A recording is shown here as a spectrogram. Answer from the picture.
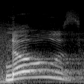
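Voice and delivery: "Nose!" called out high and bright; modeling the word. Shown as a demonstration. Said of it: "I want you to say nose".

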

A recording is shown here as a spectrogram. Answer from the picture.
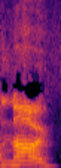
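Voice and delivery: ordinary delivery, nothing marked

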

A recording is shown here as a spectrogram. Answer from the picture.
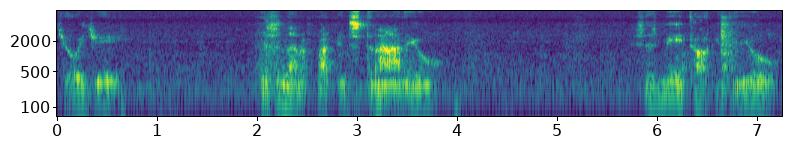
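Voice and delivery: soft, urgent, near-whispered; hushed plea. Acted. Joey G begs his old friend for help, hushed. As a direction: lean in and plead quietly.

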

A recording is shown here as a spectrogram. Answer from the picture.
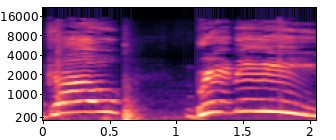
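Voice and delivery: high mock cheer from the stands, slow; cheering parent. Imitating a parent cheering at a game, high mock cheer. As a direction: cheer like a proud mom at a game. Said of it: "they'll still be screaming".

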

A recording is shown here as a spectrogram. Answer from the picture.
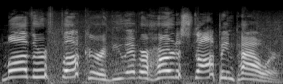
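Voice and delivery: high, loud outraged shout; furious yell. Real, not acted. Gamer raging at a zombie's haymaker. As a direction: rage at the punching zombie.

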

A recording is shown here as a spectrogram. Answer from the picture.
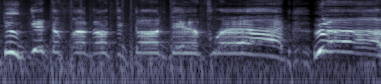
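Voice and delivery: slow, high hammed-up yell; mock scream. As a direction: yell at the flag-hogger, drawn out. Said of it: "I'm screaming and shit".

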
